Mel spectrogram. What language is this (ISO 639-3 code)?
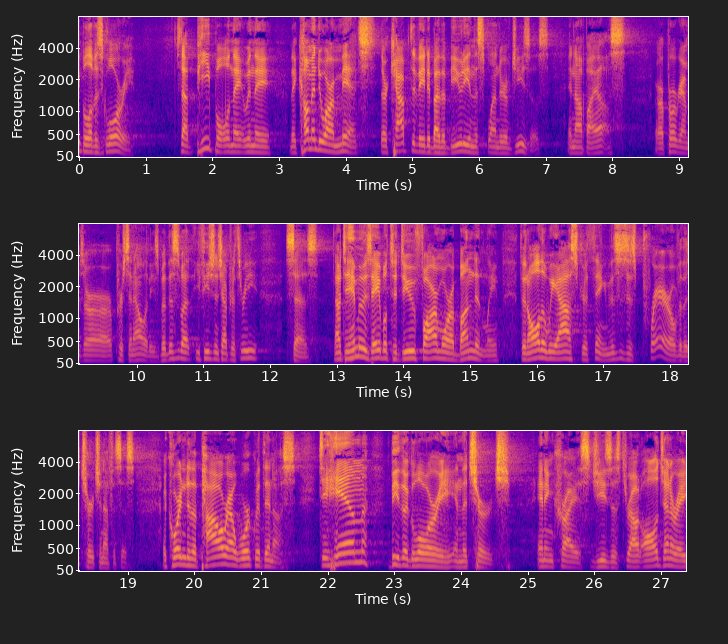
eng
